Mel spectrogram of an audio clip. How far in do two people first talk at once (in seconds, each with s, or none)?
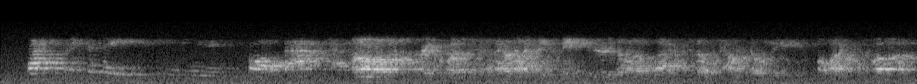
3.5 s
